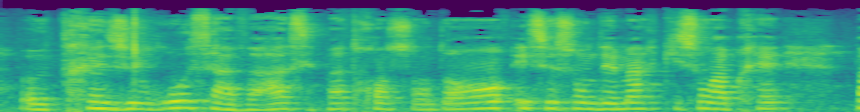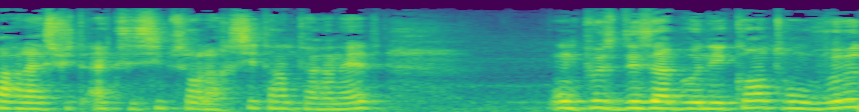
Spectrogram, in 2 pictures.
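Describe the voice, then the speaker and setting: A woman's voice: medium pitch, a little mellow, a little hiss or hum. A young woman from Morocco chatting casually through a beauty product review, full of fillers and repeated words. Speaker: beauty vlogger.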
